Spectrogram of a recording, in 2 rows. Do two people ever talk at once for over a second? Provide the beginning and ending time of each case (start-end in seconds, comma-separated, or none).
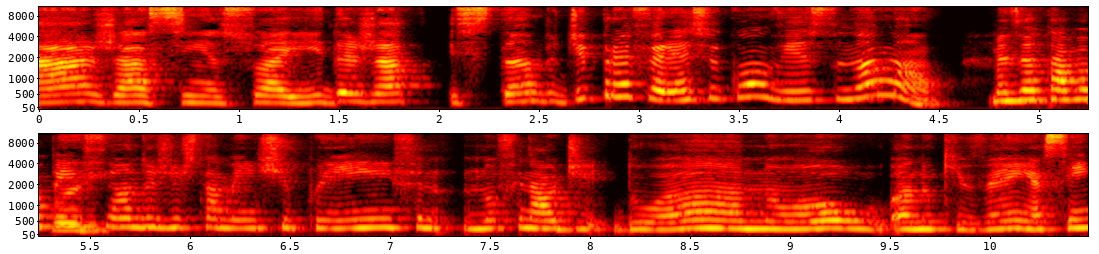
none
